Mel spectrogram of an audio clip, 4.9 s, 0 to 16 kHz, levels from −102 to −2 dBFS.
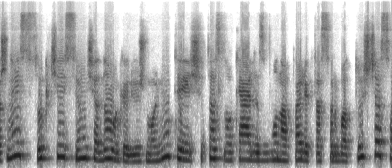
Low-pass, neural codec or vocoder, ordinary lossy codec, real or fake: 14.4 kHz; none; Opus, 32 kbps; real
